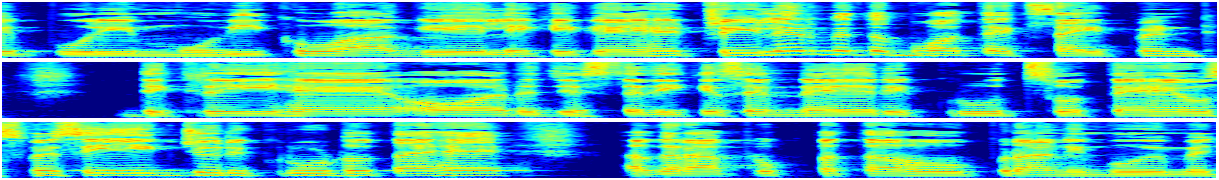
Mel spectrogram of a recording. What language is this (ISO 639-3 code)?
hin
